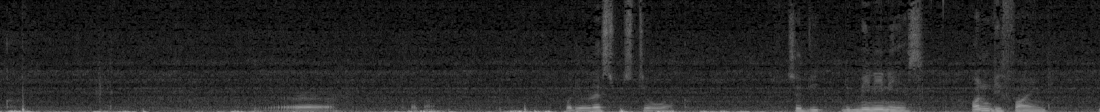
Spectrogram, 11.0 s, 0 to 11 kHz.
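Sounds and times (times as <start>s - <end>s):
microphone handling rumbles: 0.0s - 1.5s, 3.9s - 7.6s
person humming: 2.6s - 3.4s.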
